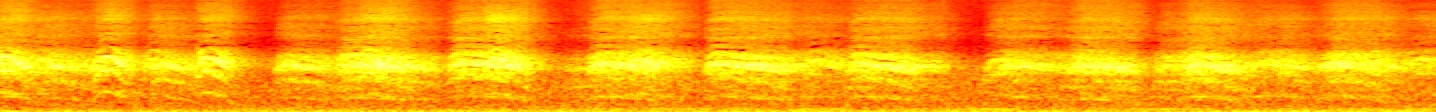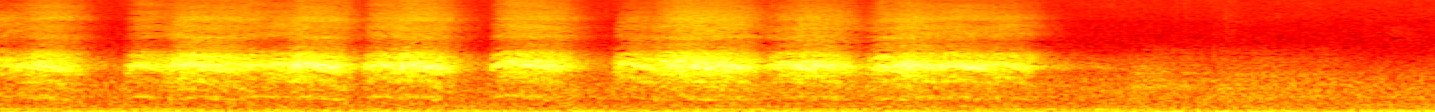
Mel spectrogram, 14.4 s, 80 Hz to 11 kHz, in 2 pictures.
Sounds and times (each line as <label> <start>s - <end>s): crows 0.0s - 12.6s
light traffic noise 0.0s - 14.3s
